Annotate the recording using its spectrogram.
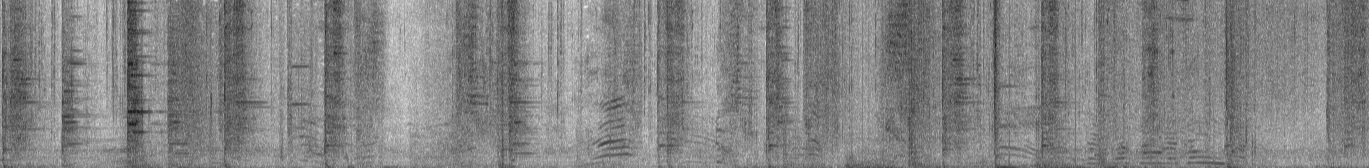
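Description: Fighters grunt and shout as they battle.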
